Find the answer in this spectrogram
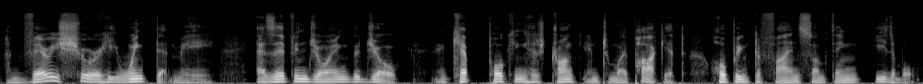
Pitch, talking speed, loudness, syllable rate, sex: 105 Hz, 160 wpm, -19 LUFS, 4.7 syllables/s, male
